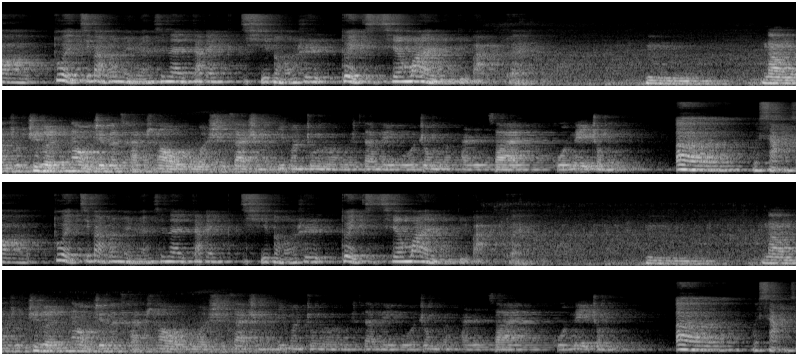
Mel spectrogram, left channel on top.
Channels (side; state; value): right; quieter; 4.8 dB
